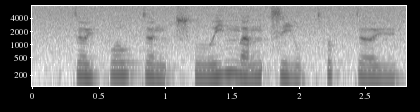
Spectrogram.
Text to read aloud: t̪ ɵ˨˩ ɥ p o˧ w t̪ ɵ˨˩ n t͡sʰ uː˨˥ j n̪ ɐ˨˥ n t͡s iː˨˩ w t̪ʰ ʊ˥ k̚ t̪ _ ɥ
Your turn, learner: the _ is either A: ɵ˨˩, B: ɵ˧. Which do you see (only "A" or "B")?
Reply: B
